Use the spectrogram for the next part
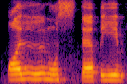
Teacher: Ta tebal jumpa alif lam nipis. Lam nipis lah sifat dia huruf nipis, dia bukan huruf isti'la, dia huruf istifal.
